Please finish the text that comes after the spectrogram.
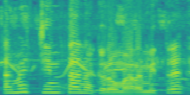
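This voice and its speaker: An actor voicing a sly, scheming jackal in an animated moral story for children. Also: mid-range voice, moderate pace, natural voice. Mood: fawning, friendly.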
